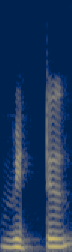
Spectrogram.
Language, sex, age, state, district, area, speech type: Tamil, female, 18-30, Tamil Nadu, Cuddalore, urban, read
